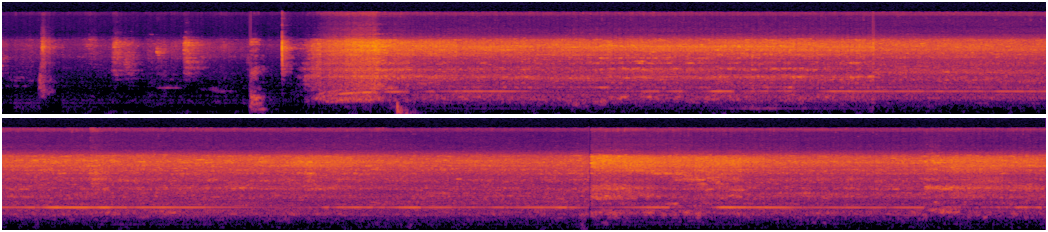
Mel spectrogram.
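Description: After a few clicks, a hair dryer switches on and runs with a steady whooshing hum, close and continuous, drying dyed hair, with a slight change in pitch partway through.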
